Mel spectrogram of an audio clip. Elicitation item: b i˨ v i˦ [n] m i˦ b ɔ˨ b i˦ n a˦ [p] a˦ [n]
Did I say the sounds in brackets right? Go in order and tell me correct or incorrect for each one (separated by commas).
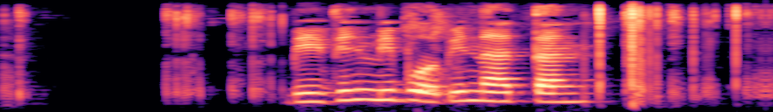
correct, incorrect, correct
